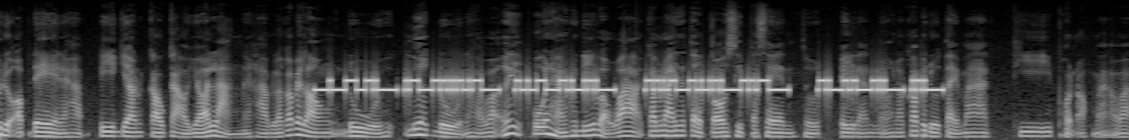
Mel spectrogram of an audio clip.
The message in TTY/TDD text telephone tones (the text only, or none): THE SECOND AND THIRD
